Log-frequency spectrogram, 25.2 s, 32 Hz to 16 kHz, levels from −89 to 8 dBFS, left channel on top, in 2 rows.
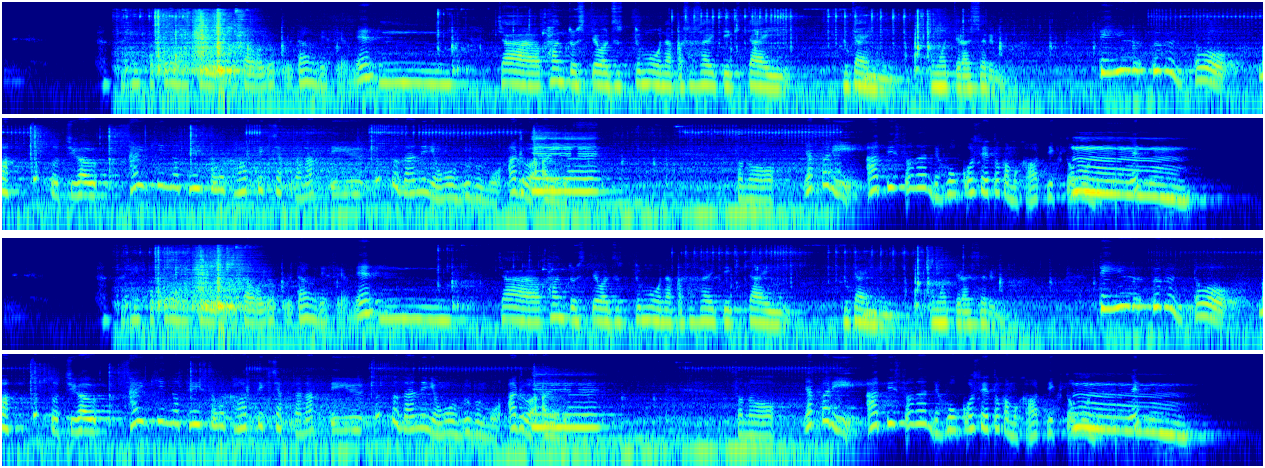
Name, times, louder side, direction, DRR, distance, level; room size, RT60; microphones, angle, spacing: voice 1, 0.9-3.7 8.6-9.0 11.0-18.3 19.5-19.6 19.9-20.3 20.6-23.5 23.9-24.0, equal, 5° right, 5 dB, 0.9 m, -39 dB
sound 1, 1.1-21.0, left 3 dB, 50° left, 3.2 m, -44 dB
voice 2, 3.8-4.5 5.0-7.9 8.4-8.9 9.3-10.0 17.9-18.6 23.3-24.5, left 2 dB, 65° left, 14 dB, 1.3 m, -37 dB
28.5 x 19.5 x 6.1 m, 0.80 s
head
